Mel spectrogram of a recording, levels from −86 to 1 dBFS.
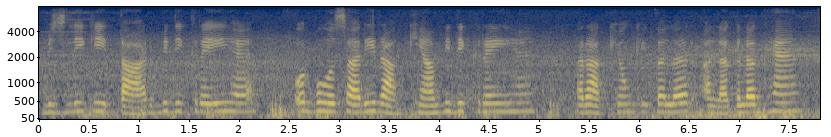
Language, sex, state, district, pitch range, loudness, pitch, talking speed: Hindi, female, Punjab, Pathankot, 200-230 Hz, -18 LUFS, 215 Hz, 160 wpm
